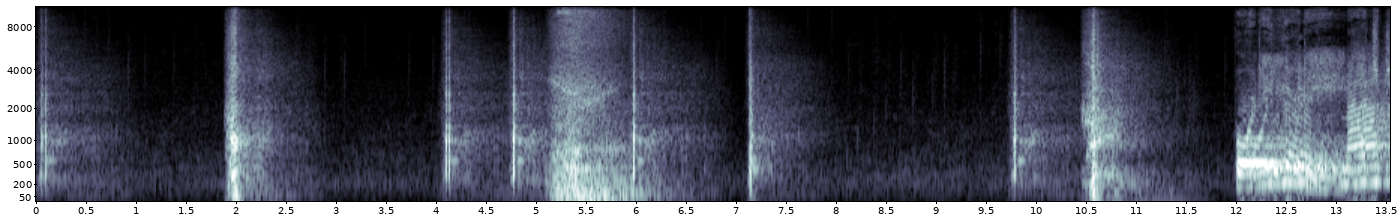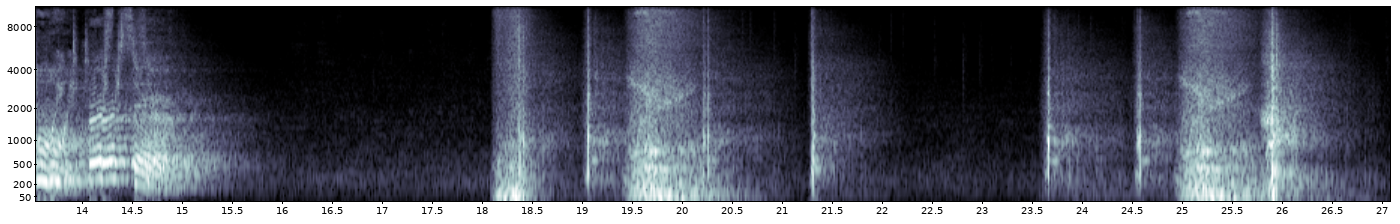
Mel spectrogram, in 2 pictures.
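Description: Tennis balls are struck with sharp pops in a game.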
